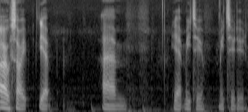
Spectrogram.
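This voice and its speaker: A man speaks at a very slow pace in a fairly low pitch, his loudness swinging widely. The sound is dry, with no echo. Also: fairly even intonation. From northern England, Manchester. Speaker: 3D artist streamer. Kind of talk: live-stream tutorial chat. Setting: live stream. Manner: casual, rambling. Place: home room. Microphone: current mic okay, thinking of new one; headset.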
